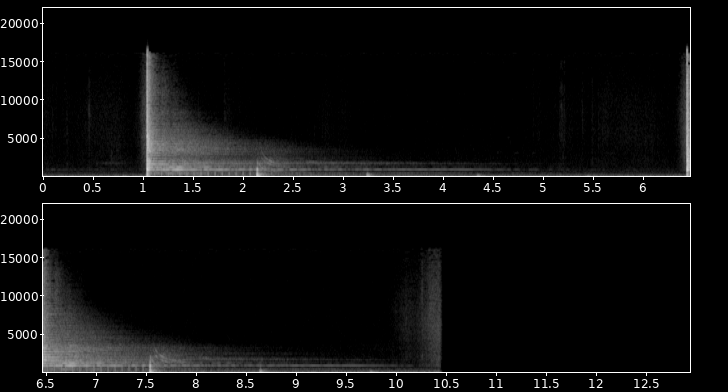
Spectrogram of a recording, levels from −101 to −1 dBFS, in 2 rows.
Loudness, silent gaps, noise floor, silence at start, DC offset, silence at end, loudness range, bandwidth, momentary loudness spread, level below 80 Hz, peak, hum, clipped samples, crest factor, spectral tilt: -30 LUFS; none; -67 dBFS; 1.05 s; under 0.1%; 4.25 s; 15 LU; 16 kHz; 30 LU; -62 dBFS; -2 dBFS; none; under 0.1%; 36 dB; -1.5 dB/octave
